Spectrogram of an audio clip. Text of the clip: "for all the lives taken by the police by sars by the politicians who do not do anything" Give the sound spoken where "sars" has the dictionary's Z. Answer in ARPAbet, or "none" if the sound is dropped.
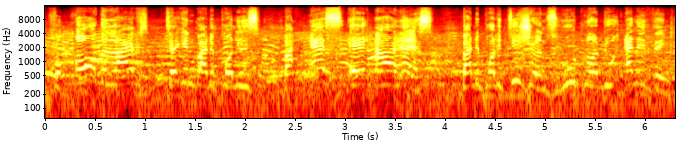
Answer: S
